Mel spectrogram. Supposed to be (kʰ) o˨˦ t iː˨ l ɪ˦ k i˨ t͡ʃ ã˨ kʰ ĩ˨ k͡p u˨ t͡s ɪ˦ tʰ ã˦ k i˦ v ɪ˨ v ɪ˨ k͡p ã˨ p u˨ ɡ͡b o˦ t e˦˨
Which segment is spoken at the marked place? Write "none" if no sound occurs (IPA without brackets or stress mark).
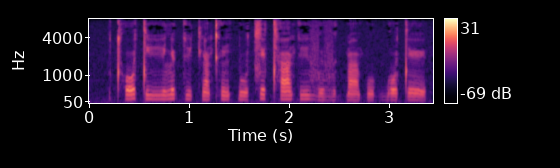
tʰ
